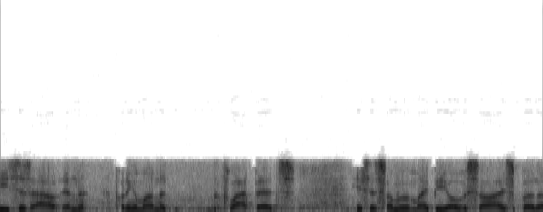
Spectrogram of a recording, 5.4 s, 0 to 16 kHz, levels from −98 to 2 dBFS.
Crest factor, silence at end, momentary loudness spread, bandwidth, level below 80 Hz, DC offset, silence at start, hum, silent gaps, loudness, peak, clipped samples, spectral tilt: 12 dB; 0 s; 10 LU; 4.1 kHz; -56 dBFS; under 0.1%; 0 s; none; none; -13 LUFS; 0 dBFS; under 0.1%; -9 dB/octave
